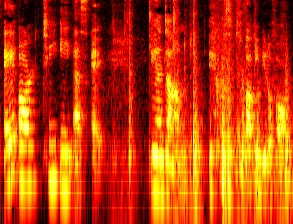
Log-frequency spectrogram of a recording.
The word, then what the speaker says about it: Artesa: And it's called Artesia, maybe how it's pronounced. It's Artesa.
